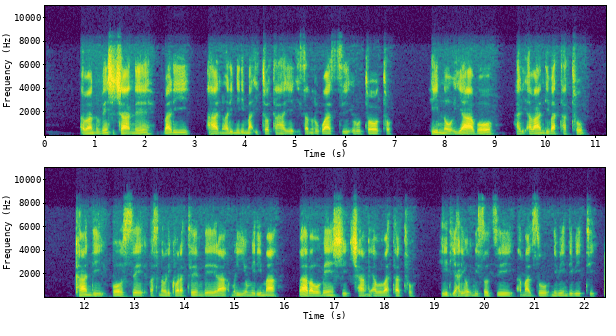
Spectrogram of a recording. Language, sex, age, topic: Rundi, male, 36-49, education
